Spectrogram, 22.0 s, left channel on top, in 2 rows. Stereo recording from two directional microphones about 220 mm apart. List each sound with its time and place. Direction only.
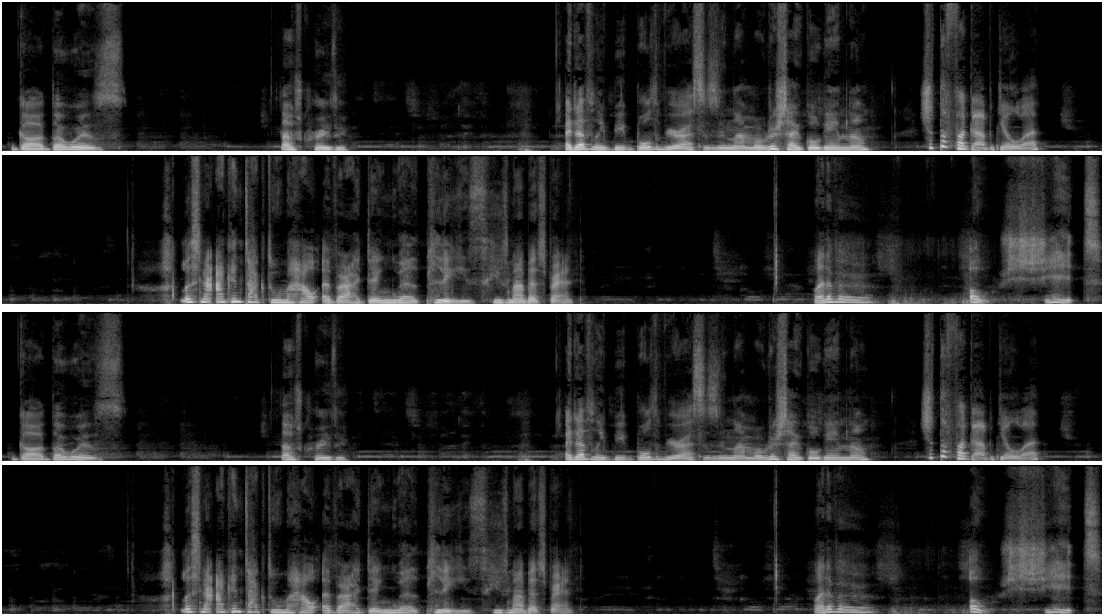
0.1 s speech: 30° left (ahead or behind)
2.8 s speech: 30° left (ahead or behind)
5.0 s speech: 35° left (ahead or behind)
12.4 s speech: 30° left (ahead or behind)
18.7 s a sound: 30° left (ahead or behind)
20.6 s speech: 25° left (ahead or behind)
